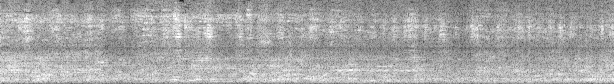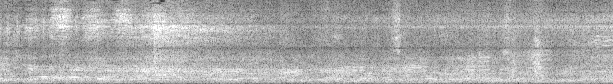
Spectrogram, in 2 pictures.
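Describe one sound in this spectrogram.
A crowd of people chatters all around in a large, busy hall.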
